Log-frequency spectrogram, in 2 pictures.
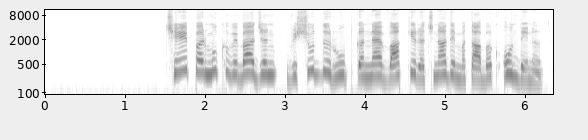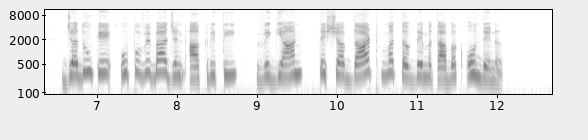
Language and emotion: Dogri, neutral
